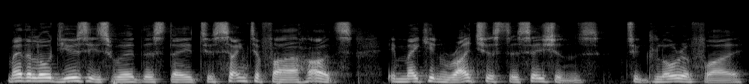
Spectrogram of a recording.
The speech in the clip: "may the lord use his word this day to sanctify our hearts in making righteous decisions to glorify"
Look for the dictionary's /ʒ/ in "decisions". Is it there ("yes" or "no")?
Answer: yes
